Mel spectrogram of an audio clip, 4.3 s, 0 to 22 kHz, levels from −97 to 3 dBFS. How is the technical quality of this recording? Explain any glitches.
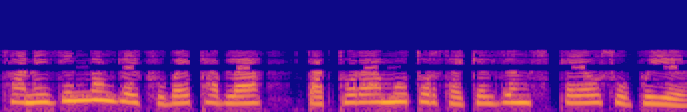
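Quality is poor throughout: the speech sounds dull and muffled, with nothing above about 4.1 kHz, and a heavy gurgling, granular distortion that never lets up. This is likely MP2 compression at a very low rate, which fits something near 16 kbps, where upper sub-bands are switched off and the remaining bands are coarsely quantised.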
